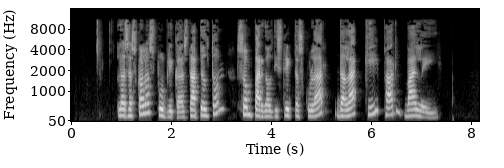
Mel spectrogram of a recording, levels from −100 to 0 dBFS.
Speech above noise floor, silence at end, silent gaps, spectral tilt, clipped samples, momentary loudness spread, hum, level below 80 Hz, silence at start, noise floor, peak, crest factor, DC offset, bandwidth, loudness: 60 dB; 0.85 s; none; -3.5 dB/octave; under 0.1%; 15 LU; none; -78 dBFS; 0.95 s; -82 dBFS; -2 dBFS; 22 dB; under 0.1%; 11.5 kHz; -22 LUFS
